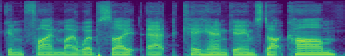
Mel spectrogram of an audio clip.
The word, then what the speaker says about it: KHAN: find my website at ke Han Gamescom which is kha n con games if you want to pronounce it like that or but you'd be wrong I'm on Nintendo a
